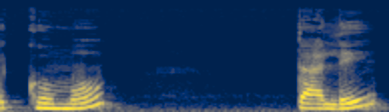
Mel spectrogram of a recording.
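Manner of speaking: "Comment ... allez" with the silent T carried over as "talle"; liaison demo. Shown as a demonstration. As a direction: pause after "Comment", then join a T onto "allez". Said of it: "is pronounced like te".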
